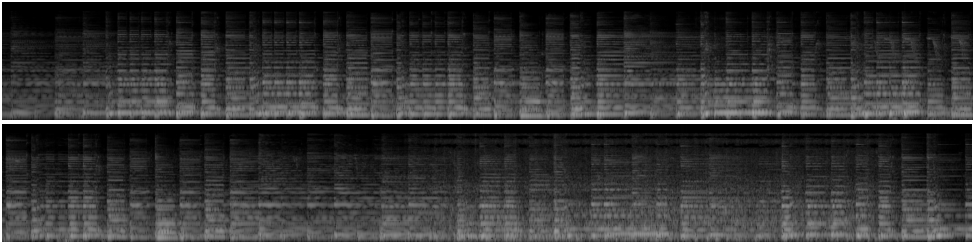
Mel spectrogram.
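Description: Instrumental viola caipira (Brazilian ten-string folk guitar) music, plucked and strummed in a steady rhythmic melody.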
